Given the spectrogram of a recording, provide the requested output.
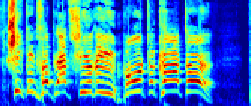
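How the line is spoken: Shouting. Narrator (German): Unten auf den Rängen schrie Dean Thomas

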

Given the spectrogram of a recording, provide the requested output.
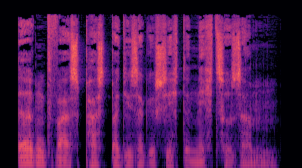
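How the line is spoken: Absent-minded mumble. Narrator (German): murmelte Cotton gedankenverloren

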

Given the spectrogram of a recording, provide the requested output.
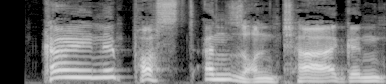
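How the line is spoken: Cheerful reminder. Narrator (German): gemahnte er sie fröhlich

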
